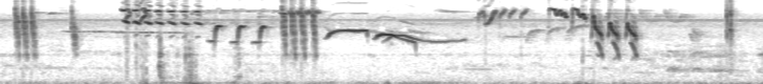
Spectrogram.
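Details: Lure recording of a brown-chested jungle flycatcher in song, mixing rapid high chips, drawn-out downward-sweeping whistles, quick descending note series and trilled bursts, with a constant high ringing tone in the background.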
